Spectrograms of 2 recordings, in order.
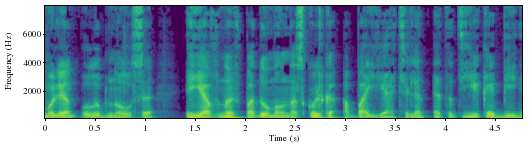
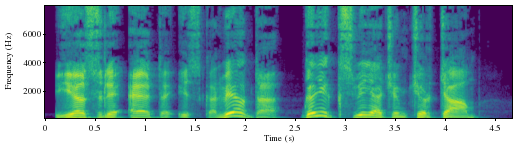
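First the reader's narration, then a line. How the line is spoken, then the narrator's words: Distant booming deep bass. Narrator (Russian): прогремел из глубины квартиры густой бас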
